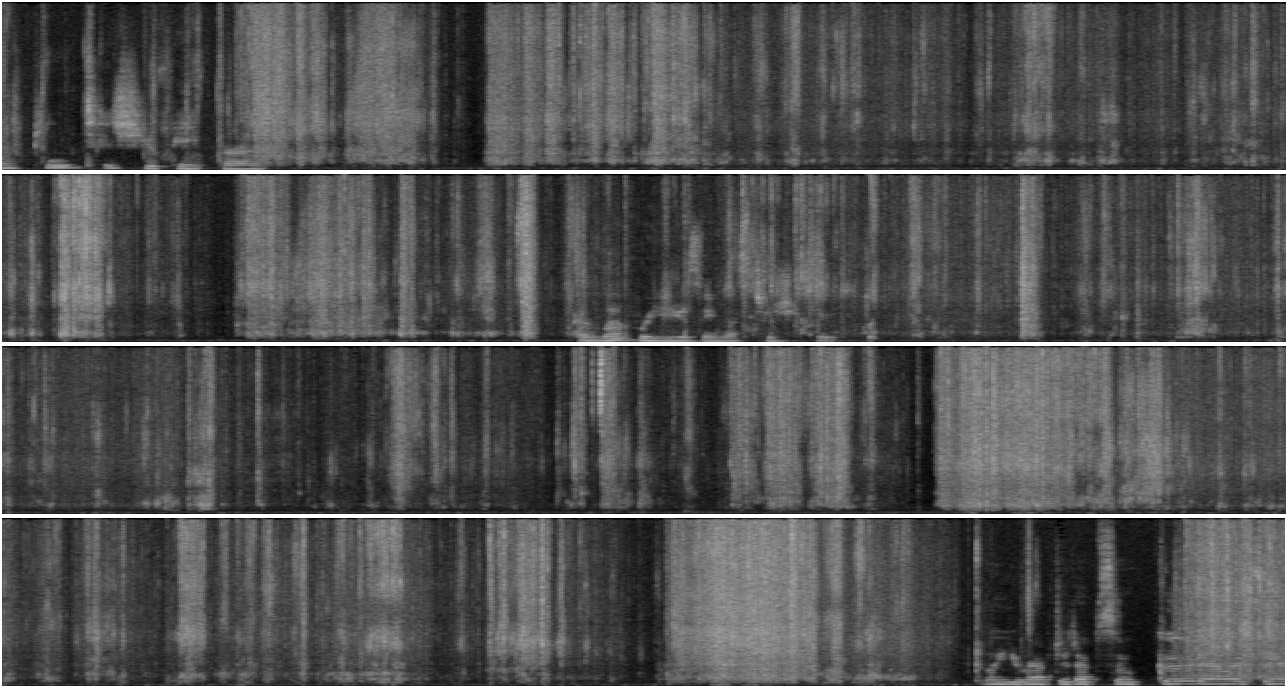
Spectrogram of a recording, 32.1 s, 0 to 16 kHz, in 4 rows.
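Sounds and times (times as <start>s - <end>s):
tissue paper crinkling: 0.0s - 30.2s, 31.3s - 32.0s.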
